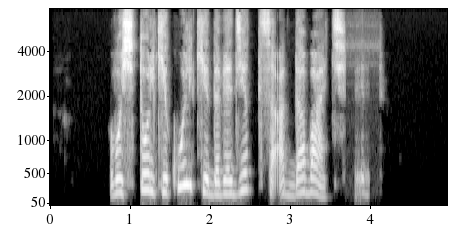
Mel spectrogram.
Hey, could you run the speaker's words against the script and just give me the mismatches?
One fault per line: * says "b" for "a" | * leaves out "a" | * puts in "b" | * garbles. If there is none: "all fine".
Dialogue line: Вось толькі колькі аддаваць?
* puts in "давядзецца"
